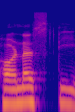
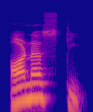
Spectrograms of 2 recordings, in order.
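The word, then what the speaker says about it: honesty: இதுல எச்ச நாங்க ப்ரொனவுன்ஸ் பண்ணக்கூடாது. ஹானஸ்டி என்று சொல்லக்கூடாது. எப்படி சொல்லுவோம்? ஆனஸ்டி.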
